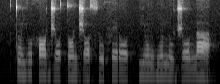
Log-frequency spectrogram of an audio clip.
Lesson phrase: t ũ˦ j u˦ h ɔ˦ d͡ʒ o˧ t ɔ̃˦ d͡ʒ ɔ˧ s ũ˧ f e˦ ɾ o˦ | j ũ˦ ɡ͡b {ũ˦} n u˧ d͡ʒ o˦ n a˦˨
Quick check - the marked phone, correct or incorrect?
correct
